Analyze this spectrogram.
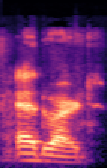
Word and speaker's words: Eduard: a question I've I've always wanted is it eduard or Edward how are we pronouncing it exactly oh he's Edward you know Edward Edward yeah okay edoard Edward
